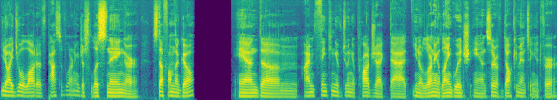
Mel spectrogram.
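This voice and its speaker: A man with a French accent speaks at a moderate pace, with a very deep, low pitch and ordinary pitch variation. The recording is very clean, with a silent background. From Tahiti, French Polynesia. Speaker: software developer, language learner. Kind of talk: interview. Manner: hesitant, many fillers.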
